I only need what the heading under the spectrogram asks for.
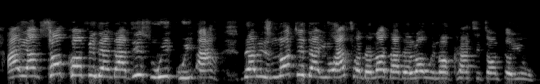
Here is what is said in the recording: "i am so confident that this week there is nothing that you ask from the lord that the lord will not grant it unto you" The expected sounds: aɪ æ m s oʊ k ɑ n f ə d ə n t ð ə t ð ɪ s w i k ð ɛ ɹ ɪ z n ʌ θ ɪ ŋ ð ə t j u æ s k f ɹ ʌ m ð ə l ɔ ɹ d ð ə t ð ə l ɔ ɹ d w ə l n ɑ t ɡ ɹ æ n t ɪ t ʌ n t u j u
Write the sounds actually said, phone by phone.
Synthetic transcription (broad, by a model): aɪ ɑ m s oʊ k ɑ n f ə d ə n t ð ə t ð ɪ s w i k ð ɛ ɹ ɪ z n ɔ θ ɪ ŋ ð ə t j u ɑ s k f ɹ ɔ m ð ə l ɔ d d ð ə t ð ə l ɔ d w ə l n ɑ t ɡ ɹ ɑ t ɪ t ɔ n t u j u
